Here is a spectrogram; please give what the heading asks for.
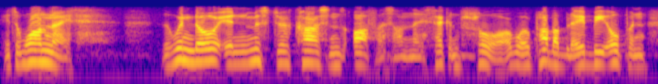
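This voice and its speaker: A polite bookkeeper played by a male actor speaks earnestly in a fairly high man's voice, calmly scheming behind a show of sincerity. It sounds like a dull, muffled 1940s radio drama. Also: normal speed, lightly acted. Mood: smooth, instructing.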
